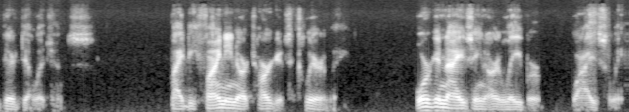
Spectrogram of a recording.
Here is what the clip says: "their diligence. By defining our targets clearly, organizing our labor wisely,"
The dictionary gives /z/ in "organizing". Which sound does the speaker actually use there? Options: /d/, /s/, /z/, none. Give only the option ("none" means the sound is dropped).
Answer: /z/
